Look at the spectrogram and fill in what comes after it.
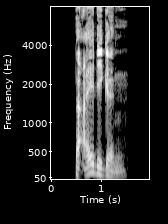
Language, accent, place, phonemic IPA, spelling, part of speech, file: German, Germany, Berlin, /bəˈʔaɪ̯dɪɡn̩/, beeidigen, verb, De-beeidigen.ogg
- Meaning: 1. to formally verify 2. to swear in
